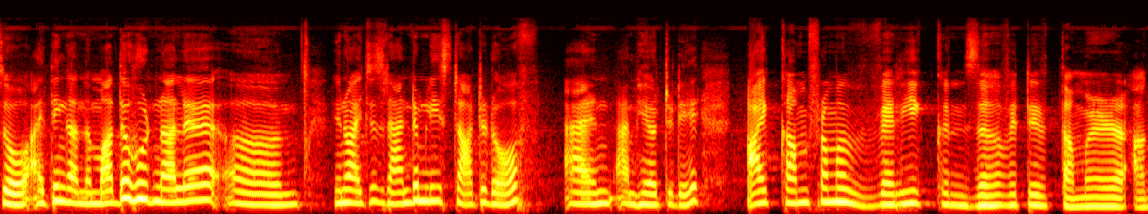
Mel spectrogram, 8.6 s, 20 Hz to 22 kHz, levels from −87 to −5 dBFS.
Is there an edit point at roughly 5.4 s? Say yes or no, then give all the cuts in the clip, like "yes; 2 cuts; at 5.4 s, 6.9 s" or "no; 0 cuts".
yes; 1 cut; at 5.4 s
